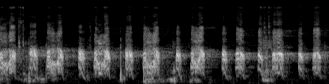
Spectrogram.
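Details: Fighting chukar partridge in Shahritus, Tajikistan, calling loudly with a steady string of hoarse, chuckling notes, roughly four or five each second.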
